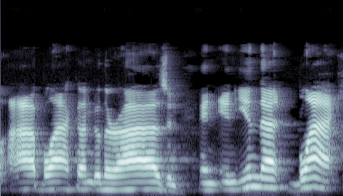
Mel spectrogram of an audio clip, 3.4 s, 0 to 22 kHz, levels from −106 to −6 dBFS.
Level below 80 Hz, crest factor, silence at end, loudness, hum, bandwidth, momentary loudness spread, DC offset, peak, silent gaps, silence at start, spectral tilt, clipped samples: -78 dBFS; 18 dB; 0.1 s; -18 LUFS; none; 8.6 kHz; 11 LU; under 0.1%; 0 dBFS; none; 0 s; -4.5 dB/octave; under 0.1%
